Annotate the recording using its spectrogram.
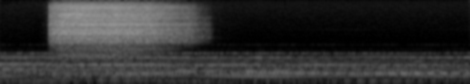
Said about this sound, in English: Let's take a few deep breaths together. Breathing in. Breathing out. Breathing in a little deeper.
